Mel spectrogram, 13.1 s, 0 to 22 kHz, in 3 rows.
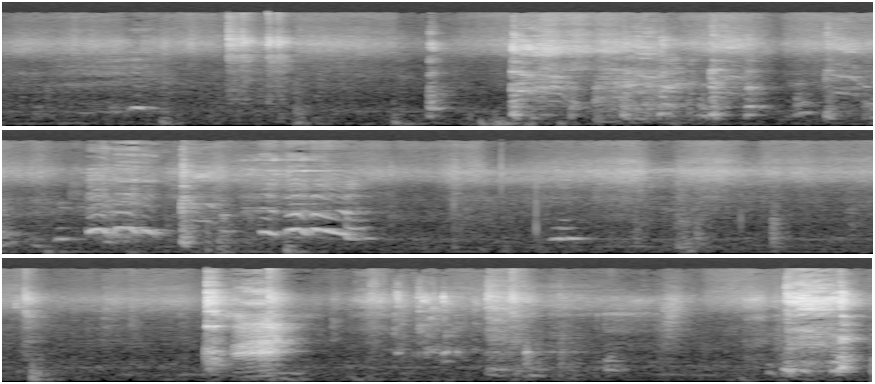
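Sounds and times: man coughing and sputtering: 0:02.2 - 0:04.4, 0:12.6 - 0:13.0.

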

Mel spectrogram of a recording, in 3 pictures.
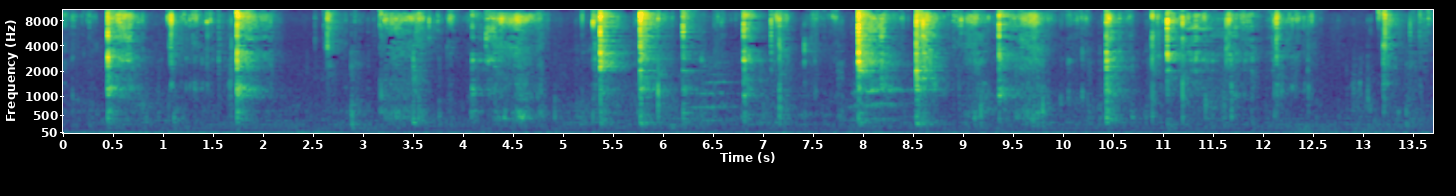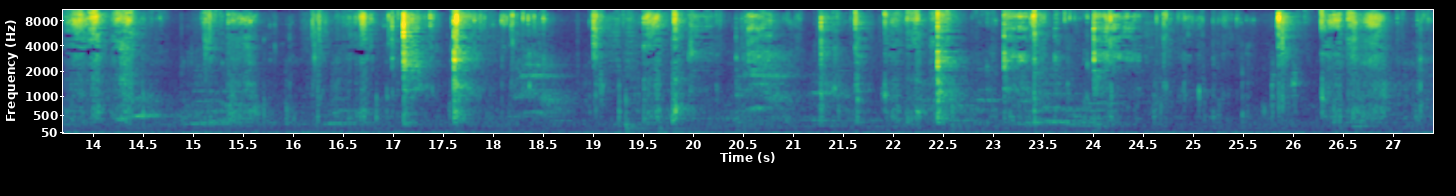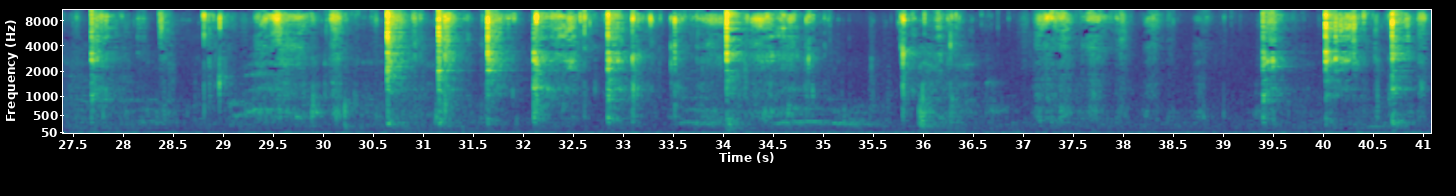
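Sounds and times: chewing: 0:00.0 - 0:41.0
fork scraping a plate: 0:00.4 - 0:00.8, 0:03.2 - 0:07.3, 0:07.9 - 0:12.3, 0:13.4 - 0:14.5, 0:19.1 - 0:25.0, 0:26.3 - 0:28.2, 0:29.3 - 0:35.0, 0:37.1 - 0:41.0.

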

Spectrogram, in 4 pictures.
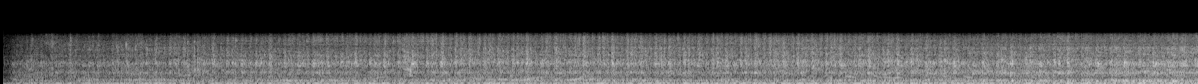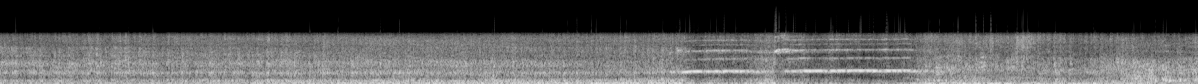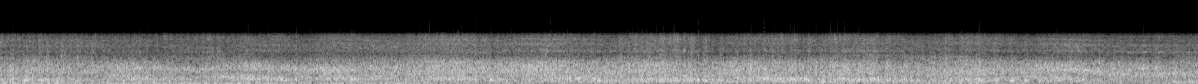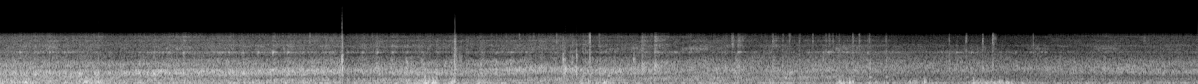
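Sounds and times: steam train passing: 0:00.0 - 0:47.9
wheel clatter: 0:00.3 - 0:46.3
steam whistle: 0:18.6 - 0:21.3.

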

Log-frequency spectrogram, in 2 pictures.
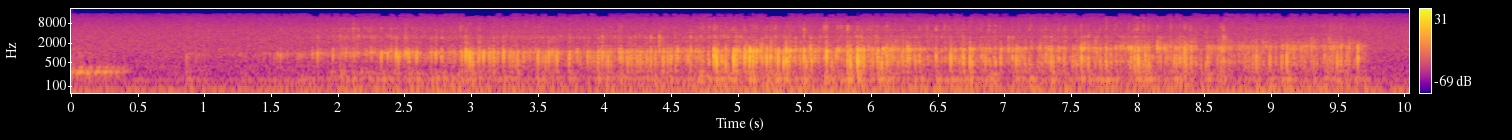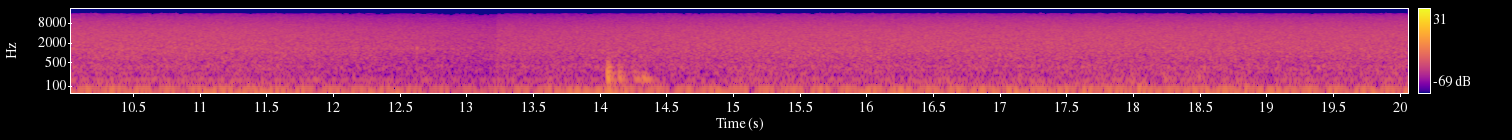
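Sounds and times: water pouring into glass teapot: 0:00.9 - 0:09.7.

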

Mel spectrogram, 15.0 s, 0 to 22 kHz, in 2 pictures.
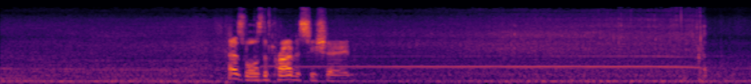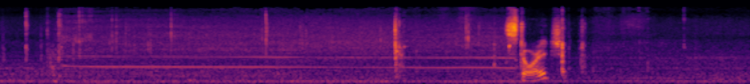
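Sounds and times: electric motor whining: 0:02.8 - 0:07.1, 0:08.0 - 0:12.8.

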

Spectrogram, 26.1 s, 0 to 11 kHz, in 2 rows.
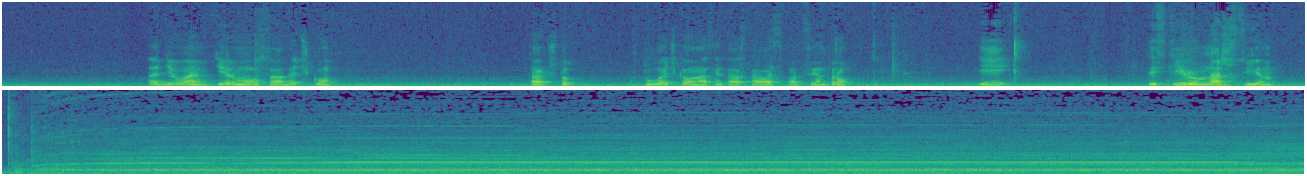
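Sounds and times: heat gun blowing air: 0:13.1 - 0:26.0
high motor whine: 0:13.1 - 0:26.0.

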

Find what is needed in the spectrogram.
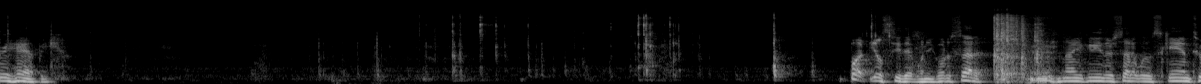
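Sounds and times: screwdriver and metal parts clicking: 0:02.6 - 0:08.9.

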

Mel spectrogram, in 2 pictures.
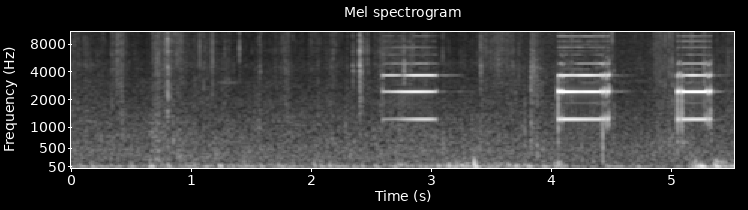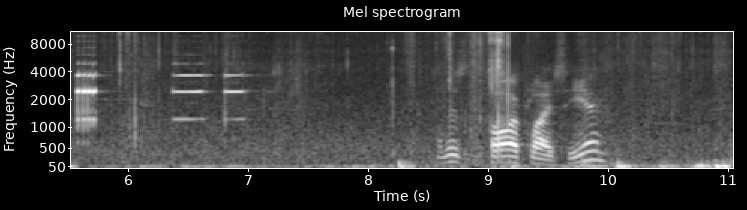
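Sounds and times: metal detector beeping: 0:02.6 - 0:03.4, 0:04.1 - 0:07.2.

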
